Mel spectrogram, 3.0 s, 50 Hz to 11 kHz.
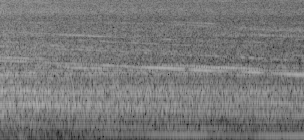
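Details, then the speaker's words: Unloaded 2-stage 4.5-inch Tesla turbine with a rotor of about 1.5 kg, fed at under 40 psi at the nozzle. Steady high whine at one pitch over a smooth air rush, like a small jet: running freely at speed. "Oh, it sounds like an airplane. I love it."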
